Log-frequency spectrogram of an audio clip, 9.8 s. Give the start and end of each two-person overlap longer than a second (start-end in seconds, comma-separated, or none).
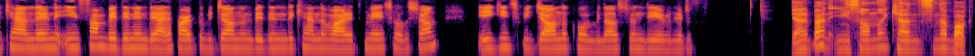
none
